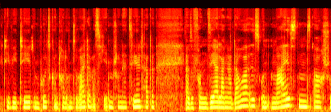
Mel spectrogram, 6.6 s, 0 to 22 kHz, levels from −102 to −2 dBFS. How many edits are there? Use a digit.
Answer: 1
